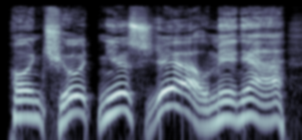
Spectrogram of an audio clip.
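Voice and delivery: high, loud, drawn-out complaint; complaining. A narrator's reading. Rescued commander to his rescuers, complaining. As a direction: complain slowly at a high pitch. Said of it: "пожаловался Интернационалов".

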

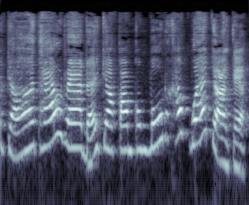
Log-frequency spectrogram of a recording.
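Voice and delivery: mother pleading to be untied so she can nurse; urgent pleading mother. Retold or imitated. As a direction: beg them to free her for the crying baby. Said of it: "mợ nói".

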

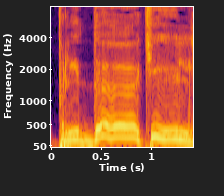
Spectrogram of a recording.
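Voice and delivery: high, drawn-out cry of accusation; outraged yell. A narrator's reading. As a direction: hurl it out as an accusation, stretched. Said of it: "заорал он". (возмущённый крик)

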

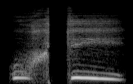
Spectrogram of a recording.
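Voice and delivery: high breathy wow; amazed gasp. A narrator's reading. Girls gasp in wonder at the braid. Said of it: "выдохнули мы".

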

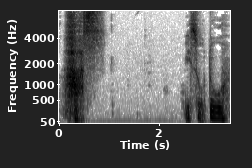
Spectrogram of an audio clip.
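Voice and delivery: eerie unvoiced demon whisper; demonic whisper. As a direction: hiss it like a voice in the head. Demon voice whispers in his head.

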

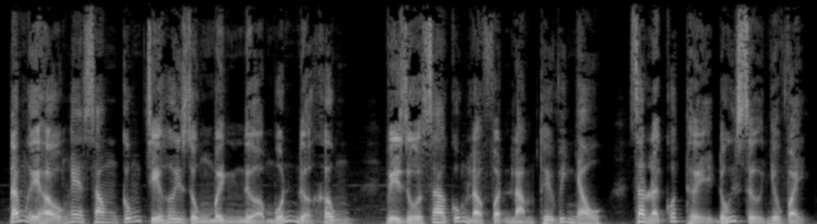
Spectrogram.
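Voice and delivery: usual speaking voice

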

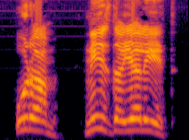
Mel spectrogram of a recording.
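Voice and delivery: high, loud, startled call; urgent alarm. A narrator's reading. Foreign guard points out the emblem to his master, alarmed. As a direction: cry out a warning to your master.

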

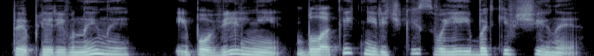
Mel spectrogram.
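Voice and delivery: ordinary delivery

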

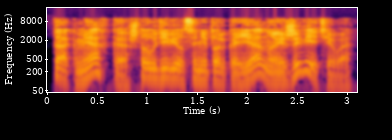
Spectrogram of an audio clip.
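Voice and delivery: ordinary delivery

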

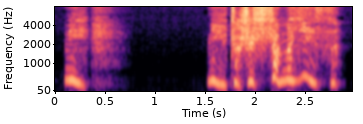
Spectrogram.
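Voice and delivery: high, indignant stammered demand; very annoyed. A narrator's reading. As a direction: bristle and demand an explanation. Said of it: "克里斯非常气恼".

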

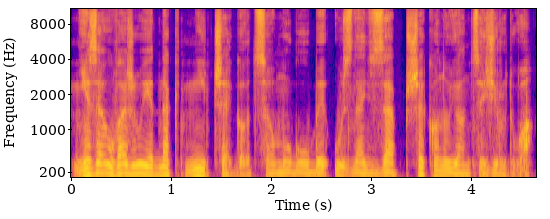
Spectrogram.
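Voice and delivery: ordinary delivery, nothing marked

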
